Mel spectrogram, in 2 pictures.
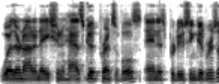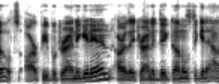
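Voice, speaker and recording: Speaking at a very fast pace with hardly any pauses, a man with an American accent uses a fairly low pitch. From Texas. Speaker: former state legislator and civics educator. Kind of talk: casual chat. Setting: podcast interview. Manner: animated.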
